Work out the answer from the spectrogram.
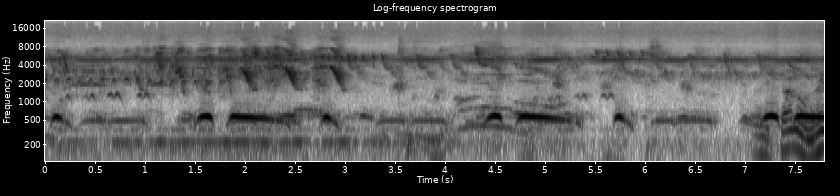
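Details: Peafowl, Indian species, uttering a series of short and long mewing, downslurred wails with a steady low hum and dense high chirping from other birds throughout.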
